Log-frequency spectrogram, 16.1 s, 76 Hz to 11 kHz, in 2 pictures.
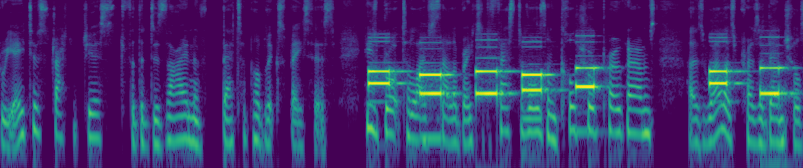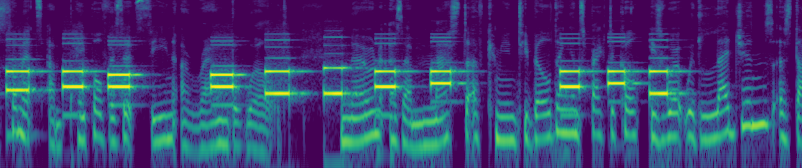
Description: DTMF, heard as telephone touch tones, dialled by hand, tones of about 210 ms, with room echo and speech in English. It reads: 01249 03587 72380 802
